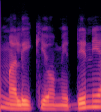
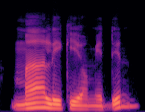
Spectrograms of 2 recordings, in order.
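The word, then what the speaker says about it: مالك يوم الدين: ada yang pendek jadi Malikiyaumiddin ya ada dua cara baca Malikiyaumiddin yang kedua Malikiyaumiddin satunya panjang nanya satunya pendek dua-duanya Boleh Memang ada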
